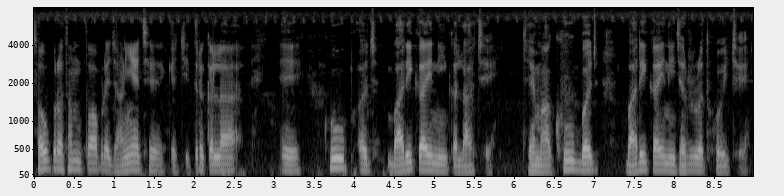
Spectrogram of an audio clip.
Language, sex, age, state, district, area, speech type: Gujarati, male, 18-30, Gujarat, Morbi, urban, spontaneous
